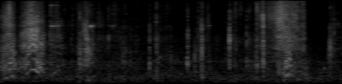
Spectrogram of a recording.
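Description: Two quick zipper pulls on a clear plastic pouch, one at the start and one near the end. Light clicks and rustles of paper and plastic fall between them.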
